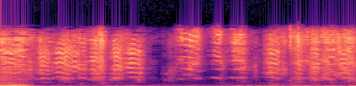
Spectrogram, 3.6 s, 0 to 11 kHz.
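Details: Repeated buzzy, nasal notes from a group of aviary zebra finches, recorded the afternoon of 29 November 2021, form a steady overlapping chatter after a brief low knock at the start.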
